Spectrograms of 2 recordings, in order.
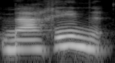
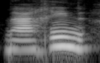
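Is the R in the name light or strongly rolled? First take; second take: light; light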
